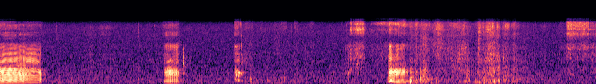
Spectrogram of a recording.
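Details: Sleeping pug snoring: intermittent snorting, rumbling breathing noises with quiet gaps between.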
